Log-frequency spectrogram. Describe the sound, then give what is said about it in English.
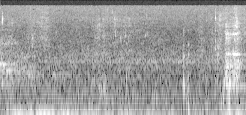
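A quiet sip of a cherry-flavored fizzy drink: faint mouth sounds over a low hum, then a couple of short, wet slurping clicks toward the end, with no talking. “let me just take a quick sip of my cherry flavored bubbly.”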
